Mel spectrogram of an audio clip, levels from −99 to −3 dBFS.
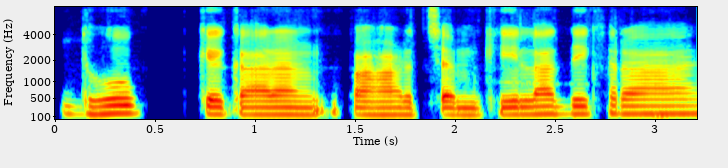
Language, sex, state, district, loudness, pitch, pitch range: Hindi, male, Bihar, Gaya, -21 LUFS, 150 Hz, 140-155 Hz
